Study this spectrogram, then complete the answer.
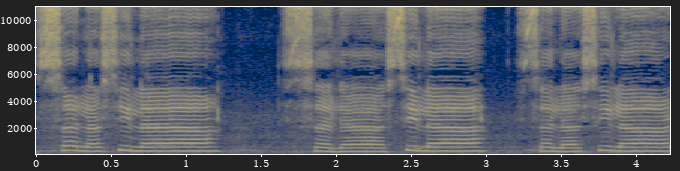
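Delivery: "सलासिला" slowly chanted, short second syllable; unstretched alif. Shown as a demonstration. Teacher showing students, "सलासिला" chanted without stretching lam. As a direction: recite "सलासिला" evenly, second la not drawn out. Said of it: "लाम के ये अलिफ को नहीं खींचना".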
